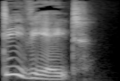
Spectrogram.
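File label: "deviate", British English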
